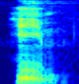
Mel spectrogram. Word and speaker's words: HYMN: RHY नहीं आर नहीं, HYMN, HYMN। एम के बाद क्या है? एन है, तो इसका क्या हो जाएगा? हिम। HYMN, हिम। इसमें एन का उच्चारण नहीं होगा।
